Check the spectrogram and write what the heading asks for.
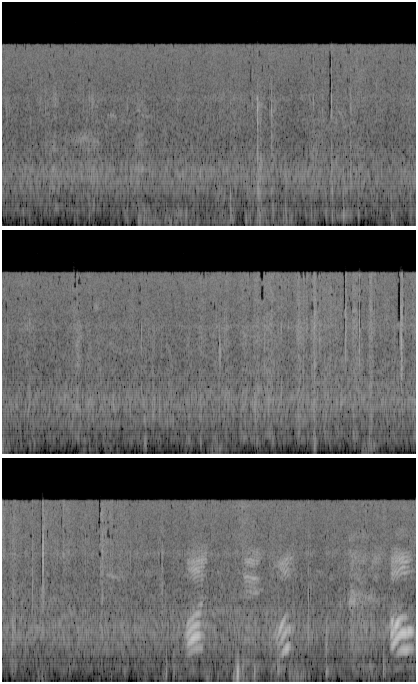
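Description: Faint hoofbeats of a pony cantering on an outdoor arena surface, with a voice heard briefly near the end.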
